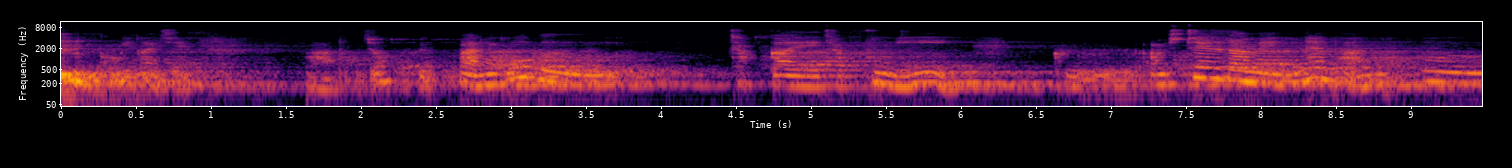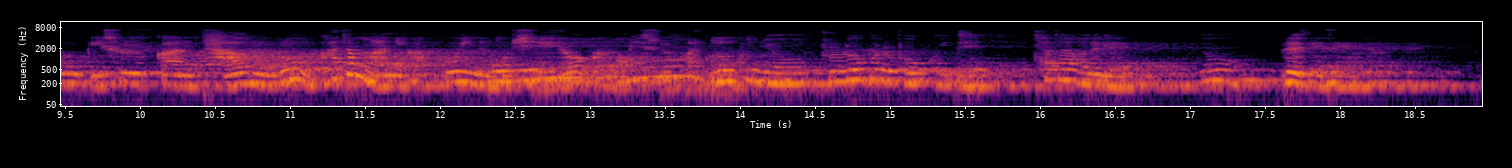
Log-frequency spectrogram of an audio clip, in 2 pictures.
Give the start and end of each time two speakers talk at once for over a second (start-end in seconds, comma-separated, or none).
12.3-14.0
